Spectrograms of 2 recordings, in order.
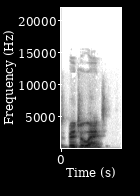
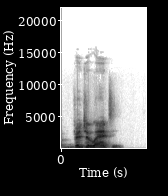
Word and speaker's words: Vigilante: So, anyways, we're going to listen to, and if I may try to pronounce it correctly, Kimball, Vigilant. – Oh my God. – Vigilant. – I'm sorry. Oh, yes. The song name is Vigilante.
